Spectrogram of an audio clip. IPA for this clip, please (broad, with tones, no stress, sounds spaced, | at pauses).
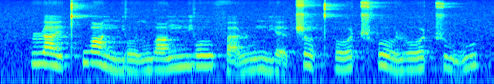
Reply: ɻ a˥˧ ɪ̯ t̪ʰ w ɑ˥˩ ŋ n̪ j o˩ ʊ̯ l w ɑ˧˥ ŋ n̪ j o˥ ʊ̯ f ä̰˨˩ ɻ u˧˥ n̪ j ɛ̰˨˩ ʈ͡ʂ ɤ˥˩ t̪ʰ o˧˥ ʊ̯ ʈ͡ʂʰ o˥˩ ʊ̯ ɻ o˧˥ ʊ̯ ʈ͡ʂ ṵ˨˩˦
